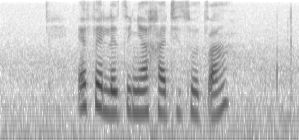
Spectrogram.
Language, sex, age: Southern Sotho, female, 25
